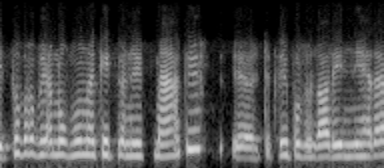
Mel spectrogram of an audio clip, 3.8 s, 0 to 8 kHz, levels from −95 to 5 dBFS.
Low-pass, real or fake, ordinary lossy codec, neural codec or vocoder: 7.2 kHz; fake; Opus, 16 kbps; codec, 24 kHz, 0.9 kbps, WavTokenizer, small release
